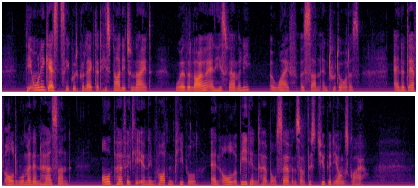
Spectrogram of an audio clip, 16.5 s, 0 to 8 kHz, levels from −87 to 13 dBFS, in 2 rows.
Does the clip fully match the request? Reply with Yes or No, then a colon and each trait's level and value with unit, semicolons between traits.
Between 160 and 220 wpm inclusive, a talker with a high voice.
No: average, 165 wpm; medium, 160 Hz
